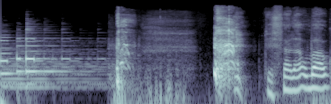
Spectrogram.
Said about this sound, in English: Whenever I cough, my chest feels very dry. It feels as if there were dust in my lungs. I want to get rid of it, but it doesn't come out.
